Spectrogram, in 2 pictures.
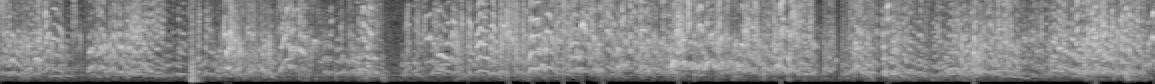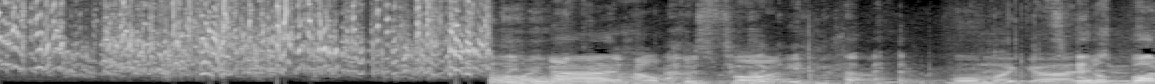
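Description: A group of teenagers chatter and laugh nearby.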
